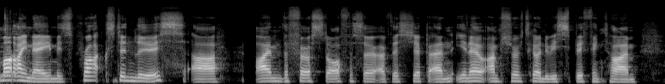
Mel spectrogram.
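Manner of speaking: put-on British accent. Introducing themselves as the ship's first officer: British accent as Paxton Lewis. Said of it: "we're we're doing British".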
